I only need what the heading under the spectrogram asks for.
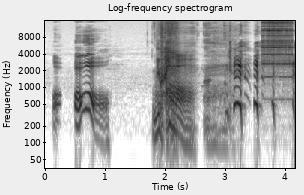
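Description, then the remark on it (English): Muffled voices and a noisy burst of activity give way to a bright, metallic bell ringing at the very end, sustained for about half a second, fairly loud. “Anytime a bell rings...”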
